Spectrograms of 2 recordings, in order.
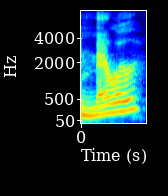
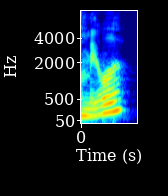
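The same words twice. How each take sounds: First: "mirror" with an open E, like "merror"; regional pronunciation of mirror. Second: Said in the usual way. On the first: Shown as a demonstration. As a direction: say "mirror" with the vowel of "merry". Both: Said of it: "you say mirror instead of mirror".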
